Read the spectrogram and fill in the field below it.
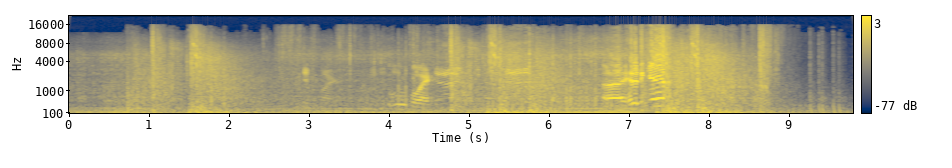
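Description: Heavy explosions boom nearby.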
